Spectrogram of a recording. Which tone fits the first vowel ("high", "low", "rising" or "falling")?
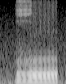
low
